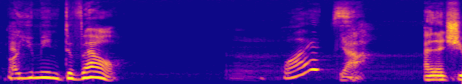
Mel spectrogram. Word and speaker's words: Duvel: Oh, you mean Duvel? What? Yeah. And then she went and she got us 2 fucking Duvels. Yeah. She went, you mean Duvel? Instead of Duval.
